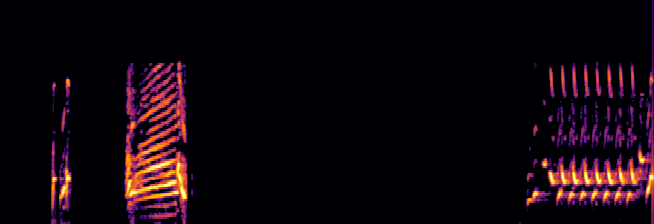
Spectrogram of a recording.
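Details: European goldfinch in Spanish salon song style, from a training recording. Two short isolated phrases, one a buzzy rising burst, are followed by a long silence, then quick repeated twittering notes.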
